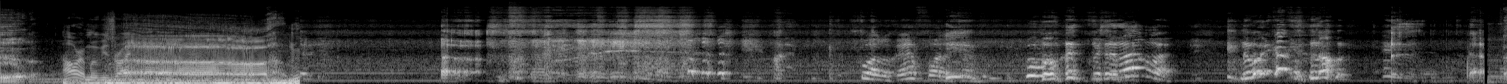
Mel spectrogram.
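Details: Burping: one long, loud, rumbling belch lasting a few seconds, followed by talking and background music.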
